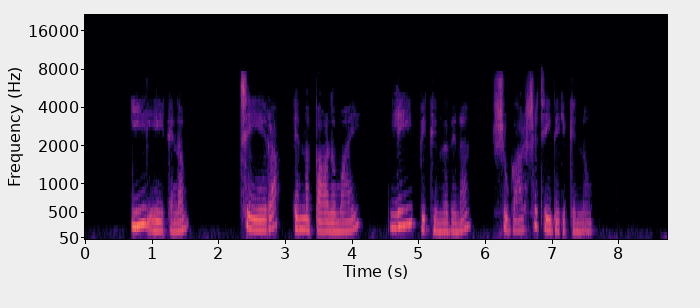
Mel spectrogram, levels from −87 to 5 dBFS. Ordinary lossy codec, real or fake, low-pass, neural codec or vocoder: AAC, 24 kbps; fake; 10.8 kHz; codec, 24 kHz, 0.9 kbps, WavTokenizer, medium speech release version 1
